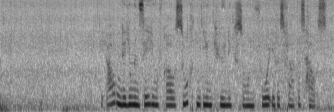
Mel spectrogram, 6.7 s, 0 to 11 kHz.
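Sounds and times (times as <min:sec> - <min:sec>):
deep thunder rumbling: 0:00.0 - 0:03.0
steady hissing rain pouring: 0:00.0 - 0:06.6
speech: 0:02.0 - 0:06.6.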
